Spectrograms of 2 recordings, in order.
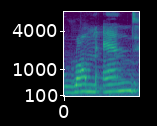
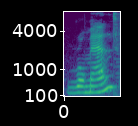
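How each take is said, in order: First: It is said as two parts, 'Rom' and 'and'. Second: It is said to sound like 'romance'.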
